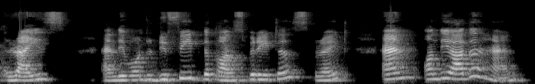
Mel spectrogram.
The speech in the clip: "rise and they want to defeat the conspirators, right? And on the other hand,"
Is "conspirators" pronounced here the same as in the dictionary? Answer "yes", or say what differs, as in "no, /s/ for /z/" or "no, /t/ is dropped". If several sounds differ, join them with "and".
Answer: yes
